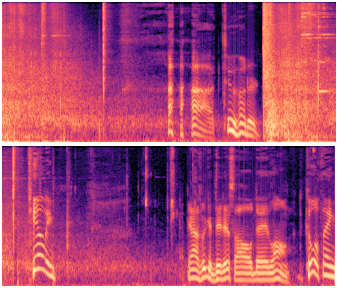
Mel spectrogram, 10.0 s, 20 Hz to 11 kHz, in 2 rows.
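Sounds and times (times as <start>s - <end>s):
low steady hiss: 0.4s - 10.0s
man talking: 2.5s - 4.0s, 5.3s - 6.0s, 7.7s - 10.0s.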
